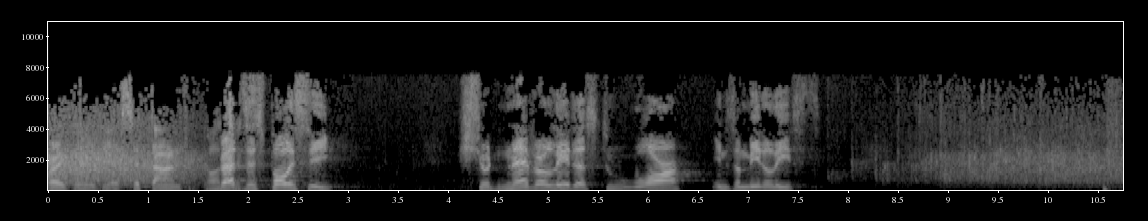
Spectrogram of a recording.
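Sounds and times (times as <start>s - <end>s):
hesitant applause in Congress: 0.0s - 1.9s, 7.8s - 10.7s
speech: 0.0s - 2.9s, 4.1s - 7.7s.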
